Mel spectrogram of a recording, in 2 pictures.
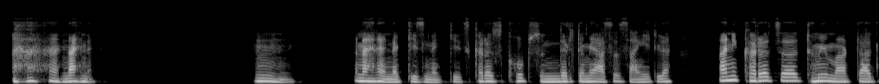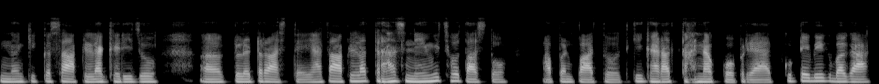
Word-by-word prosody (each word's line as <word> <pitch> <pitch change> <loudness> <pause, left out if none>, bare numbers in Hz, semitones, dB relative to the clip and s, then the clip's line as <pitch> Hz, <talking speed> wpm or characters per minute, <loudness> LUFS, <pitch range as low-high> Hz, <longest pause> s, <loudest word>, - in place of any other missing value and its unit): नाही 140 -1 +2
ना. 120 - -5 1.6
हं, 145 - +1 0.3
हं. 105 - -15 0.7
नाही, 150 -2 +6
नाही. 140 -3 +3
नक्कीच, 115 +1 -3
नक्कीच, 110 0 -6
खरंच 140 -1 -1
खूप 155 -2 -4
सुंदर 130 0 0
तुम्ही 135 0 +1
असं 125 +3 -2
सांगितलं 115 +3 -4 0.5
आणि 190 +3 +6
खरंच 170 0 +2 0.3
तुम्ही 150 +3 +4
म्हटलात 130 -2 0
ना, 125 -1 0
की 135 - -5
कसं 135 +1 -1
आपल्या 125 0 +4
घरी 125 -1 0
जो 130 0 +1 0.5
अ, 120 0 +1
क्लटर 125 +1 +1
असते. 115 -1 -5
याचा 120 +4 +1
आपल्याला 140 +4 +3
त्रास 140 +4 +2
नेहमीच 140 +5 +2
होत 155 -5 +1
असतो. 115 -1 -1 0.4
आपण 125 +2 -2
पाहतोत 110 -1 0
की 140 - -2
घरात 125 -2 +4
कानाकोपऱ्यात 110 -3 +1
कुठे 150 +1 0
बी 155 - +3
बघा, 130 -3 +3
130 Hz, 140 wpm, -23 LUFS, 120-140 Hz, 1.6 s, नाही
